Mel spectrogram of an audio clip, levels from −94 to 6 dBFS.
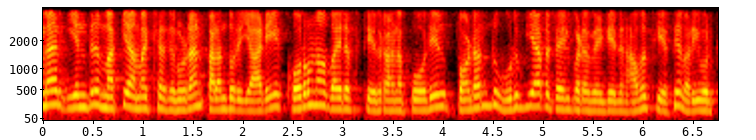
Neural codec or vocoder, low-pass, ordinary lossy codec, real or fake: codec, 24 kHz, 0.9 kbps, WavTokenizer, medium speech release version 1; 3.6 kHz; none; fake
